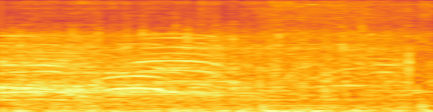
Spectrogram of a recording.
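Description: A man's voice at a microphone, with music playing underneath.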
